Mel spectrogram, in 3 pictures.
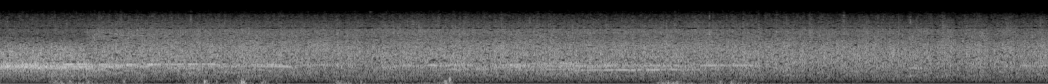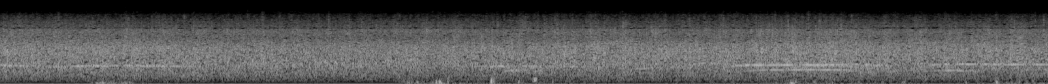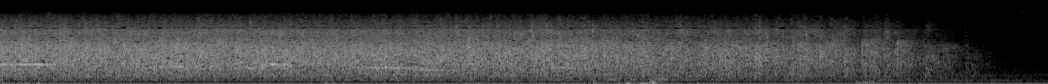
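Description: Theatre audience applauding, starting suddenly as the music ends and dying away near the end, with a few voices cheering above the clapping.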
